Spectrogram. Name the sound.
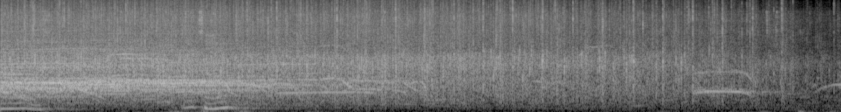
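audience cheering and applauding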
